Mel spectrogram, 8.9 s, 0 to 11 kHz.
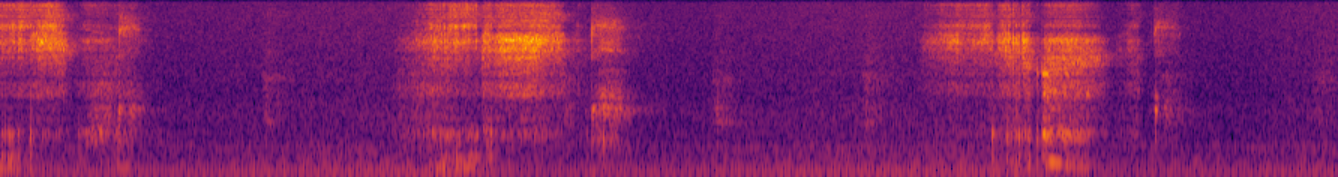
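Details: Light snoring, two soft rattly breaths about four seconds apart (roughly 15 a minute), with background household sounds such as an ice maker, a clock and footsteps over a steady hum.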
